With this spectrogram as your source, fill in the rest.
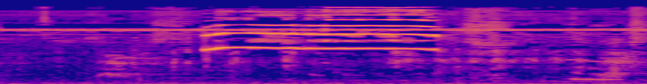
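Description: A baby monkey lets out a shrill, high squeal close by.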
